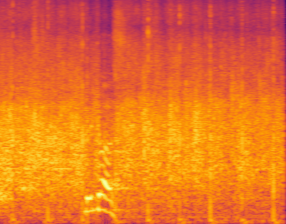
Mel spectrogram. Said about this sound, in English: It's a good time to clap, don't you think? Yeah, yeah.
